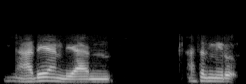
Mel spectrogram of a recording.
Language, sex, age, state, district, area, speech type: Telugu, male, 18-30, Telangana, Khammam, urban, conversation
